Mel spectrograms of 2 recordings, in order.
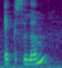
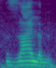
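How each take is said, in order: First: The word begins with an eks sound. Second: The word begins with a z sound. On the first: The speaker calls it wrong. "Notice it's not exilum" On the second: The speaker calls it right. "It is xylem, like xylophone"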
